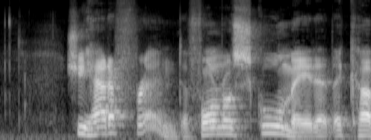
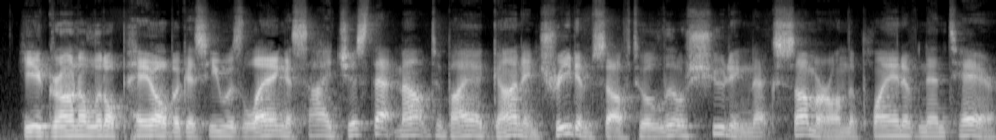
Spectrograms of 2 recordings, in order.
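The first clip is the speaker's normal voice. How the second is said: usual speaking voice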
